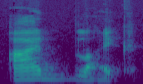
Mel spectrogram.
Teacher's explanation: That may seem harder at first because you're trying to do two sounds with one tongue movement, but it does flow more easily, and it actually becomes easier because the D and the L are in a similar tongue position · But basically what I do is when I move up to saying I don't release the D. I don't say I'd with the release. I'd release right into the next word. So I'd like, I leave my tongue up for I'd, and I move right into like.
